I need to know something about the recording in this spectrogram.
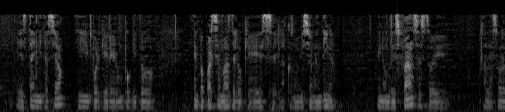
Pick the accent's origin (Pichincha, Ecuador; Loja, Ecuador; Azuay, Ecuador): Loja, Ecuador; Bueno, yo soy de Loja, podría considerar no palta, pero sí amo mucho mi ciudad, mi provincia.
